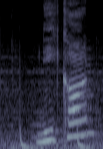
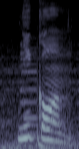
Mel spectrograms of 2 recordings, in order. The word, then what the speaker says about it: Nikon: Again, the I. We pronounce it E, right? So Yeah. N and I. Ni. So, well, it's a Japanese company, so the correct way to pronounce it would be Nikon. Nikon. But in English, we pronounce the I from Nikon as I, so it's Nikon.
